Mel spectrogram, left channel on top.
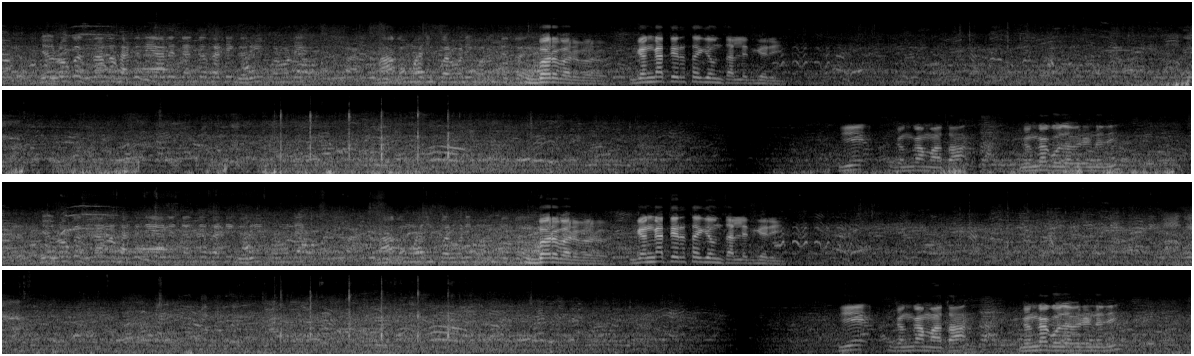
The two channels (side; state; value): both; normal; correlation 0.67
